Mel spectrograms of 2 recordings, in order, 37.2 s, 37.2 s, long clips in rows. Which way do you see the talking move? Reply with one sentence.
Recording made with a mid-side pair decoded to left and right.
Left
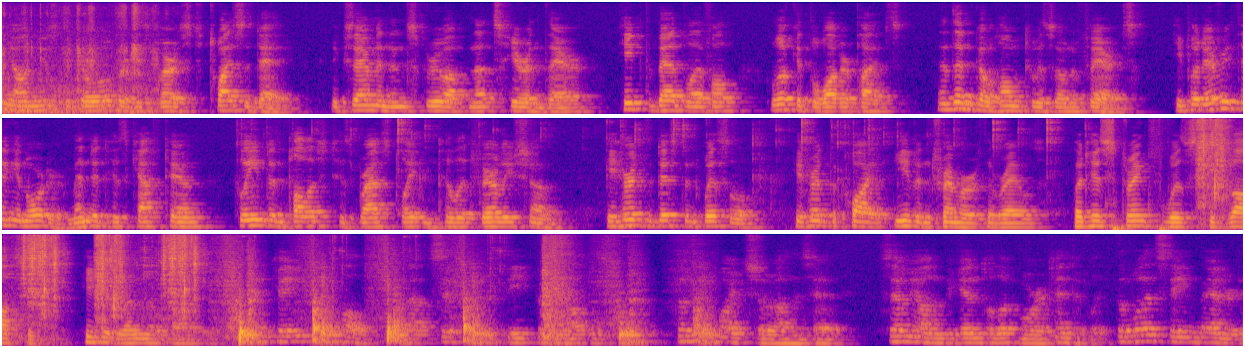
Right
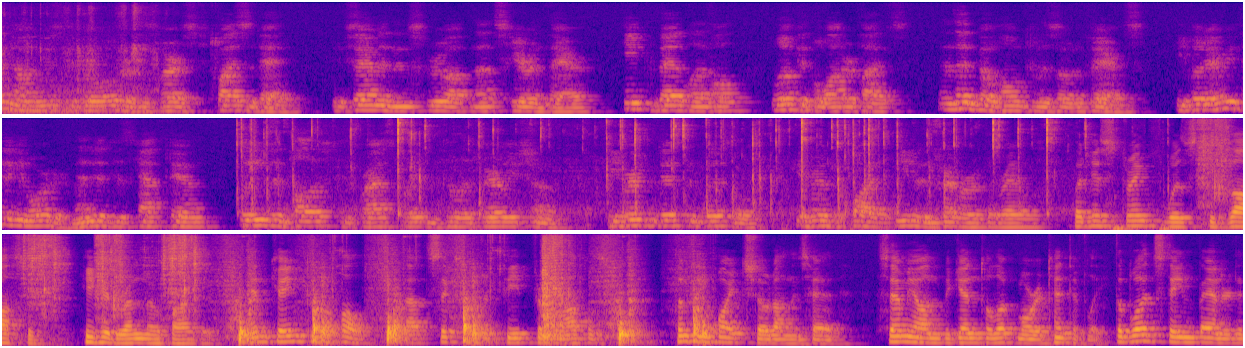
You can hear the talking go from the left side to the right.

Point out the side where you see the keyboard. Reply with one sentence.
You can hear the keyboard on the right.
